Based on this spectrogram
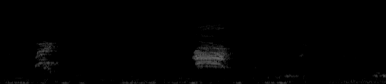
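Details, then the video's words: Hungry crow with two separate harsh caws, a short one early and a louder, longer one near the middle, over faint background rumble. "Hungry Crow"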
